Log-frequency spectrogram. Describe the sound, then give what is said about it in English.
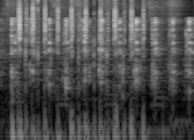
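A fork beating eggs to scramble them: fast, steady metallic clicking against a bowl, many even taps in a brisk rhythm, moderately loud with no voices. “he's got a fork and he's mixing, he's scrambling.”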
